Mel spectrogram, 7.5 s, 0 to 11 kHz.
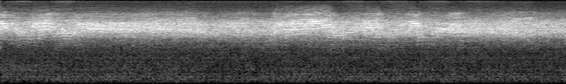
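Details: A robust cicada at Gongenyama Bird Sanctuary, Japan, on 30 August 2020 gives a loud, steady, high-pitched droning song with a gently pulsing throb.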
